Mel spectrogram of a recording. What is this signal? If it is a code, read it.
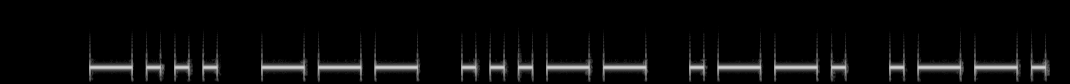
Morse code, heard as a keyed tone, about 8 wpm, 800 Hz. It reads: BO3PP
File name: LEZIONI / 6 PKX0 / 6 P 8wpm 3025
